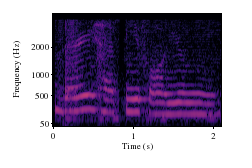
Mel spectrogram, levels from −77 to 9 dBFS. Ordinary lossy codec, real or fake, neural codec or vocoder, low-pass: AAC, 16 kbps; real; none; 3.6 kHz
